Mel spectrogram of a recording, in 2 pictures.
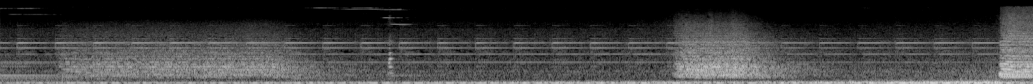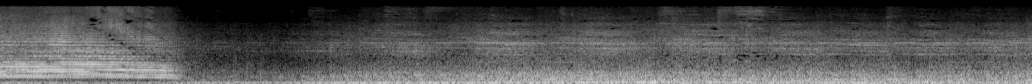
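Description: Horn of a CN SD70M-2 diesel locomotive leading an intermodal freight, sounded in three blasts: a long one, a short one, then a long, loudest one as the locomotives pass, over the low rumble of the diesel engines. After that comes the steady rolling noise of double-stack container cars going by on the rails.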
